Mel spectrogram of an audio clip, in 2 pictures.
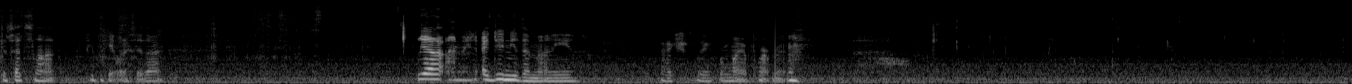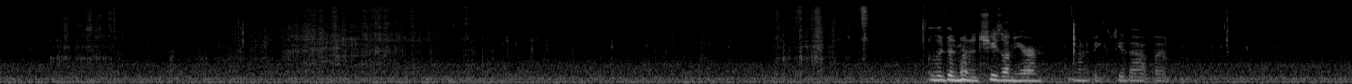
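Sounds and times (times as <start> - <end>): low steady hum: 0.0 - 27.0
soft rustles: 0.6 - 3.8, 15.4 - 22.1
close chewing: 9.1 - 22.8, 25.2 - 27.0.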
